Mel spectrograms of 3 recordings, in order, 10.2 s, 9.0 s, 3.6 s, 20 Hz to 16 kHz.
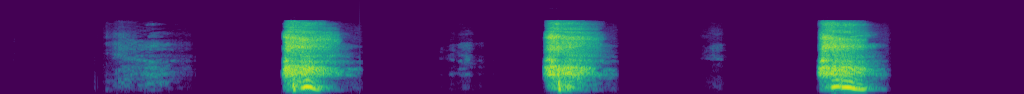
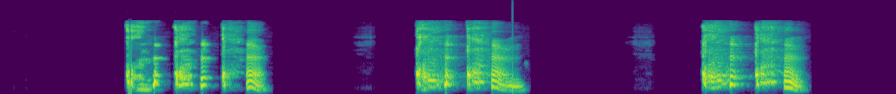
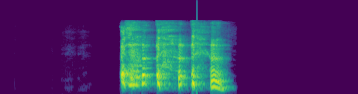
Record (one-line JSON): {"exhalation_length": "10.2 s", "exhalation_amplitude": 27155, "exhalation_signal_mean_std_ratio": 0.29, "three_cough_length": "9.0 s", "three_cough_amplitude": 31922, "three_cough_signal_mean_std_ratio": 0.4, "cough_length": "3.6 s", "cough_amplitude": 26770, "cough_signal_mean_std_ratio": 0.35, "survey_phase": "beta (2021-08-13 to 2022-03-07)", "age": "45-64", "gender": "Female", "wearing_mask": "No", "symptom_none": true, "smoker_status": "Never smoked", "respiratory_condition_asthma": false, "respiratory_condition_other": false, "recruitment_source": "REACT", "submission_delay": "3 days", "covid_test_result": "Negative", "covid_test_method": "RT-qPCR", "influenza_a_test_result": "Negative", "influenza_b_test_result": "Negative"}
